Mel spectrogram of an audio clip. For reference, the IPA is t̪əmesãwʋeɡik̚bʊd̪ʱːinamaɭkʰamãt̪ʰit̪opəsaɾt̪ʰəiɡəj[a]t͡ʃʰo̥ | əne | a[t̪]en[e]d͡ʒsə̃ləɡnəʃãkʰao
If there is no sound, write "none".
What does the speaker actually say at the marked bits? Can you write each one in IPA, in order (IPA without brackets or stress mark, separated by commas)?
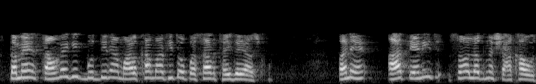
a, t̪, i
